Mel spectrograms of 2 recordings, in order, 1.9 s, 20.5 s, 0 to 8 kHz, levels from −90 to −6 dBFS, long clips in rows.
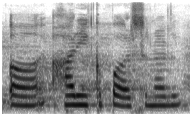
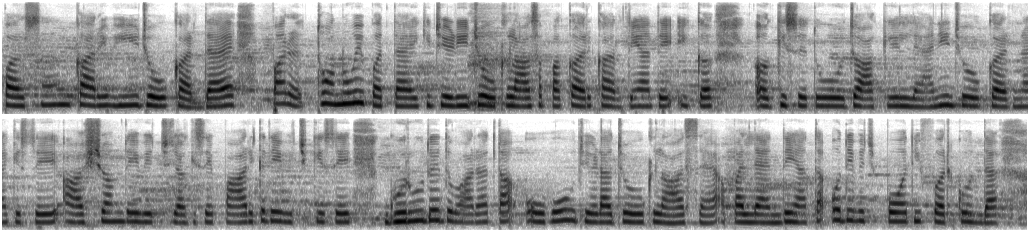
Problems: constant background noise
